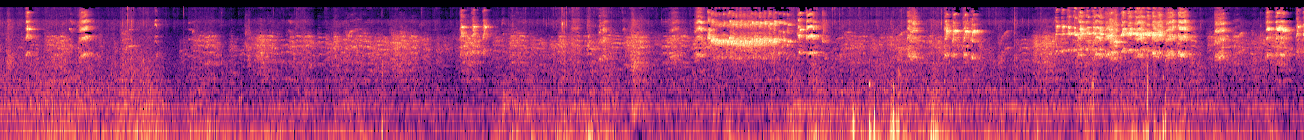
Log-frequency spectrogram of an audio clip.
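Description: Cage birds such as parakeets and finches chirping and calling in short bursts, with two longer stretches of loud chattering, one past the middle and one near the end.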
